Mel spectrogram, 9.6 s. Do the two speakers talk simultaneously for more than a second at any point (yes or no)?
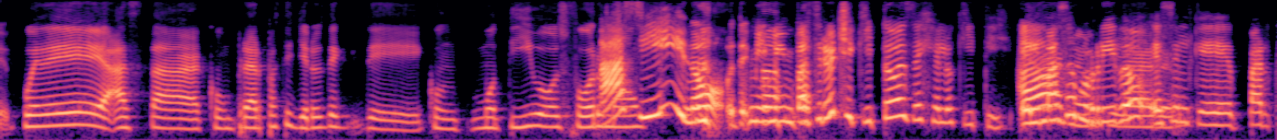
yes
